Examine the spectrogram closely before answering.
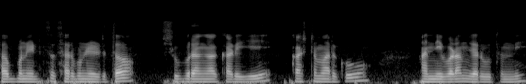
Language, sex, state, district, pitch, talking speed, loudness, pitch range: Telugu, male, Andhra Pradesh, Guntur, 130 Hz, 100 wpm, -25 LUFS, 125-135 Hz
